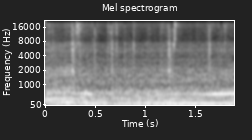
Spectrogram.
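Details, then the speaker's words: 1985 Mercedes 300SD (W126, 5-cylinder turbo diesel), freshly finished, full-throttle run from a stop on a straight: strong, even diesel drone climbing steadily with no knocks or misses: normal acceleration. "this is an awesome engine all right there we go this is officially the fastest 126 300 SD that I've driven"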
